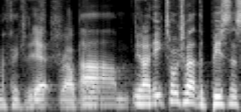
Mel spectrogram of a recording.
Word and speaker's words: Raoul Pal: And for many of those that watch Raoul Pal, is that how you pronounce his name? I think it is. Yeah, Raoul Pal.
